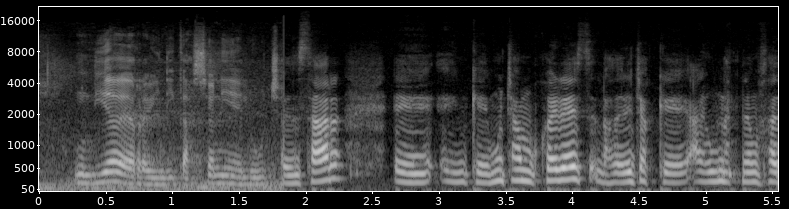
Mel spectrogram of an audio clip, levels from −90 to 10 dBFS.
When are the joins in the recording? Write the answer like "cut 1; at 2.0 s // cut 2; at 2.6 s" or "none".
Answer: cut 1; at 1.8 s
